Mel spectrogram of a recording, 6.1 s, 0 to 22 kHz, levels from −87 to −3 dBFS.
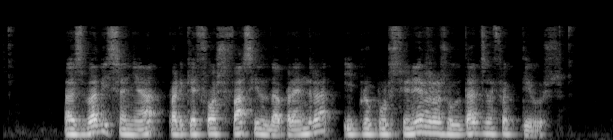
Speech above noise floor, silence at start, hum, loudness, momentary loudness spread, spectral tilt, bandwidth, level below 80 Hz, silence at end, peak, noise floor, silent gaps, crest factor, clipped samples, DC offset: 46 dB; 0.65 s; none; -26 LUFS; 7 LU; -7 dB/octave; 11.5 kHz; -58 dBFS; 0.65 s; -8 dBFS; -70 dBFS; none; 18 dB; under 0.1%; under 0.1%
